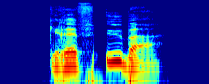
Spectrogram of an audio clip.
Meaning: first/third-person singular preterite of übergreifen
- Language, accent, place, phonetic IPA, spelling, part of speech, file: German, Germany, Berlin, [ˌɡʁɪf ˈyːbɐ], griff über, verb, De-griff über.ogg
